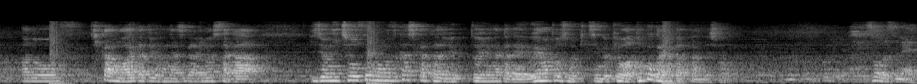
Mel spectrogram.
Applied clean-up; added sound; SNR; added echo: none; Gunshot, gunfire; 19 dB; reverberation time 0.6 s.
